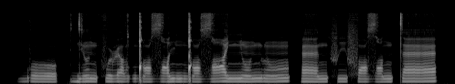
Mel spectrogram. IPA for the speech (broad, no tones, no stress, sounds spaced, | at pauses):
b o | dʲ õ n f u ɭ e lˠ ŋ͡ǃ ɒ zˤ i nʲ ŋ͡ǃ ɒ zˤ æ ɲ õ n l õ | æ n f i f ɒ zˤ i n t æ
